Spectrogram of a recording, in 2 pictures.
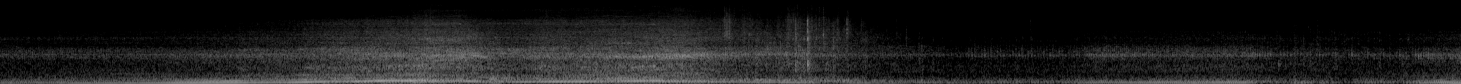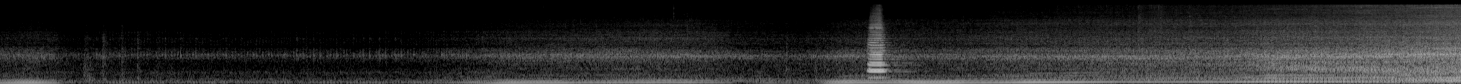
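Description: Land Rover Defender Td5's five-cylinder turbodiesel engine revved in several rising-and-falling blips between quieter stretches of idle, with a brief loud sharp sound about three-quarters of the way through. The engine grows steadily louder near the end.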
